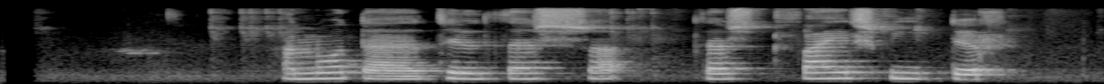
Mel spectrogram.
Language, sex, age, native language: Icelandic, male, 11, Icelandic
